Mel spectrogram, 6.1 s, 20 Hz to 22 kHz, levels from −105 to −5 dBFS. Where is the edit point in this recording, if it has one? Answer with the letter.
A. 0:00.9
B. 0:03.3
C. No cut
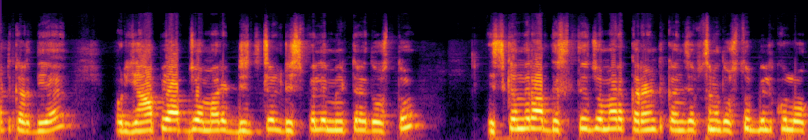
C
